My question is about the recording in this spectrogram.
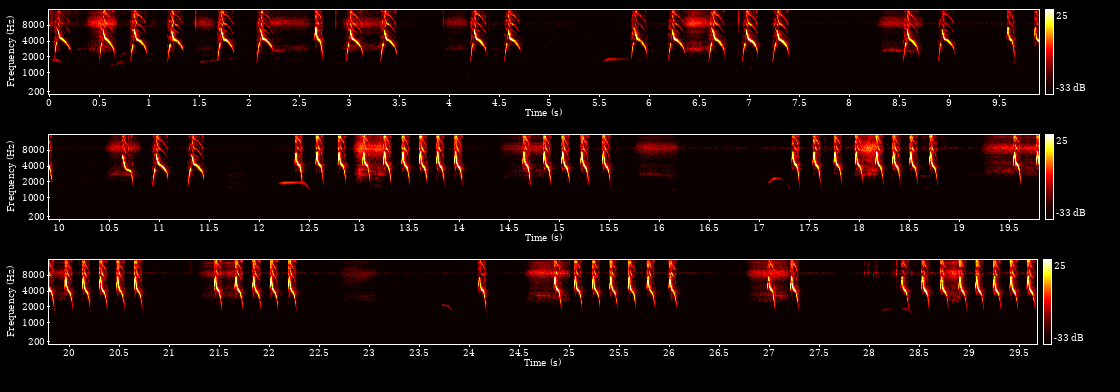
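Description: Ciblek (bar-winged prinia) singing in its 'gacor' full-song mode: bursts of rapid, sharp, high chirps, each burst a quick string of notes, repeated every second or two with short pauses between.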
